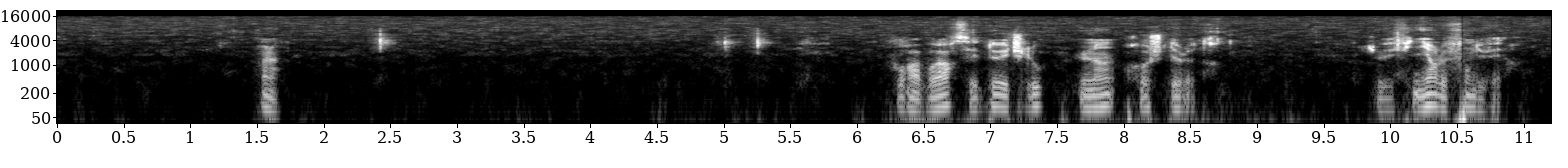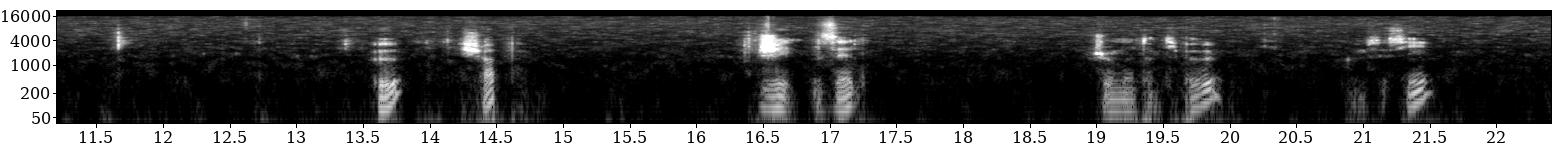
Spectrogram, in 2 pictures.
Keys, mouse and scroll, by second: 1.3 shift+click, 2.4 middle click, 4.4-5.2 scroll up 3, 5.2 shift+middle click, 6.8 alt+shift+right click, 8.6 alt+right click, 10.0 shift+middle click, 11.1-11.5 scroll down 3, 11.6 middle click, 13.4 e, 16.4 g, 20.4 shift+click.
